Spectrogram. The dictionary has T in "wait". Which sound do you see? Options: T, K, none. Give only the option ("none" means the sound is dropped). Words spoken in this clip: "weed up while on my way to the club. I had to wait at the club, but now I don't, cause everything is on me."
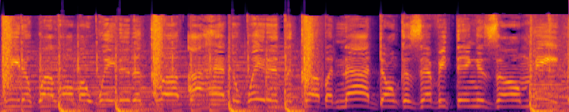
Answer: T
